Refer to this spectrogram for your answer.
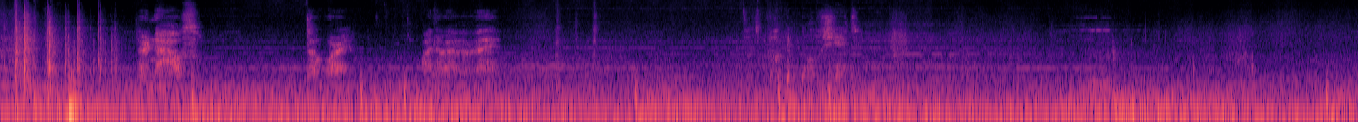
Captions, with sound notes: (objects rattling) - They're in the house. Don't worry, I know MMA. - That's fucking bullshit. (suspenseful music)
